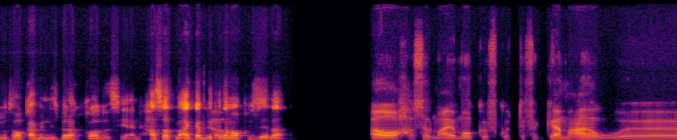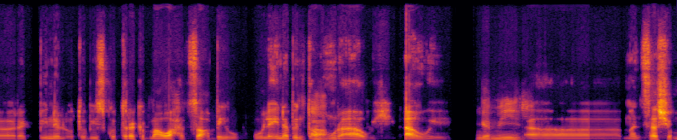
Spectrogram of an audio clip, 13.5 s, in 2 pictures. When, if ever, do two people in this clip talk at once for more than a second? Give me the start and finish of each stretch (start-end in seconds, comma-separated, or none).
none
